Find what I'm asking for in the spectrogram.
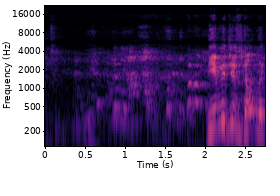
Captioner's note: laughter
